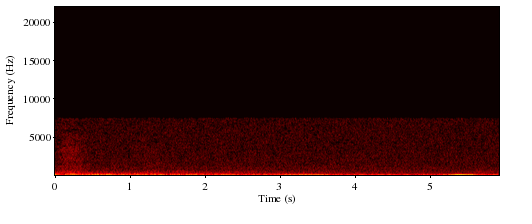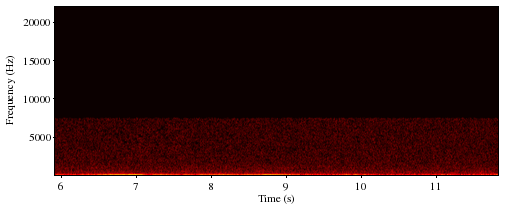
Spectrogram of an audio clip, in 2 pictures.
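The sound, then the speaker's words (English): A truck passes by outside, a steady low rumble that swells over several seconds and then eases off, set against a constant hiss with no voices. “Now a car is coming. Or better, a truck.”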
